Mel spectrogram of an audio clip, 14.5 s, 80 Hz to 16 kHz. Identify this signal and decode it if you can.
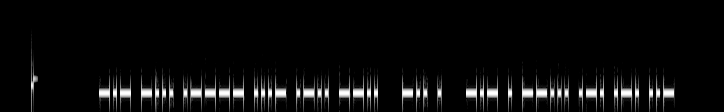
Morse code, heard as a keyed tone, about 17 wpm, 700 Hz. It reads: KB1VLZ DE KE7RRU
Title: USA Callsign DE Callsign 17wpm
